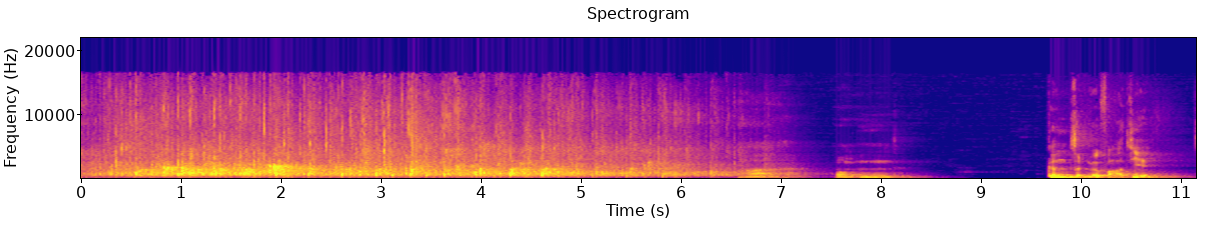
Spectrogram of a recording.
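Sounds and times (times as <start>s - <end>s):
audience applause: 0.0s - 7.2s
speech: 7.8s - 8.4s, 9.7s - 11.1s.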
